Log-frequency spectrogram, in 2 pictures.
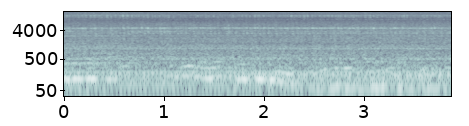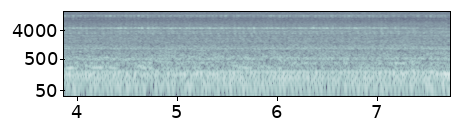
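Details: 2006 Kia Sportage 2.0 L at idle: steady idle with thin constant high whine over it; idler pulley suspected, possibly needing replacement or tensioner adjustment, not confirmed.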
